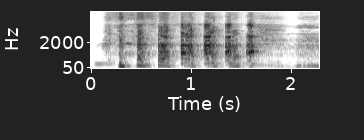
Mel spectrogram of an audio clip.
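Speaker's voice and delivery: real burst of high, loud laughter; hearty laugh. Real, not acted. Husband asked what he was doing over there, laughing hard. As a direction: crack up at being put on the spot. Teased by the host's question.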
